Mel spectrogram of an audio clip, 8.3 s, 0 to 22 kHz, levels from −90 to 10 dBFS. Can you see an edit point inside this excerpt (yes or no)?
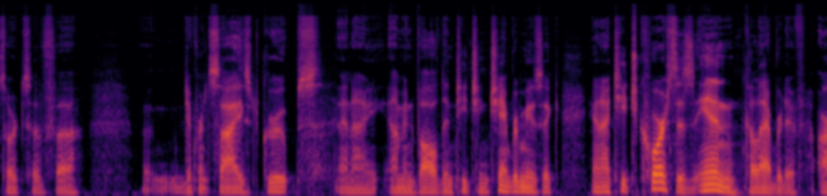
no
